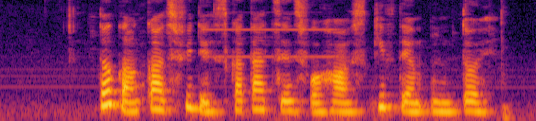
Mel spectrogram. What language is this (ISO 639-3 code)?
pcm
